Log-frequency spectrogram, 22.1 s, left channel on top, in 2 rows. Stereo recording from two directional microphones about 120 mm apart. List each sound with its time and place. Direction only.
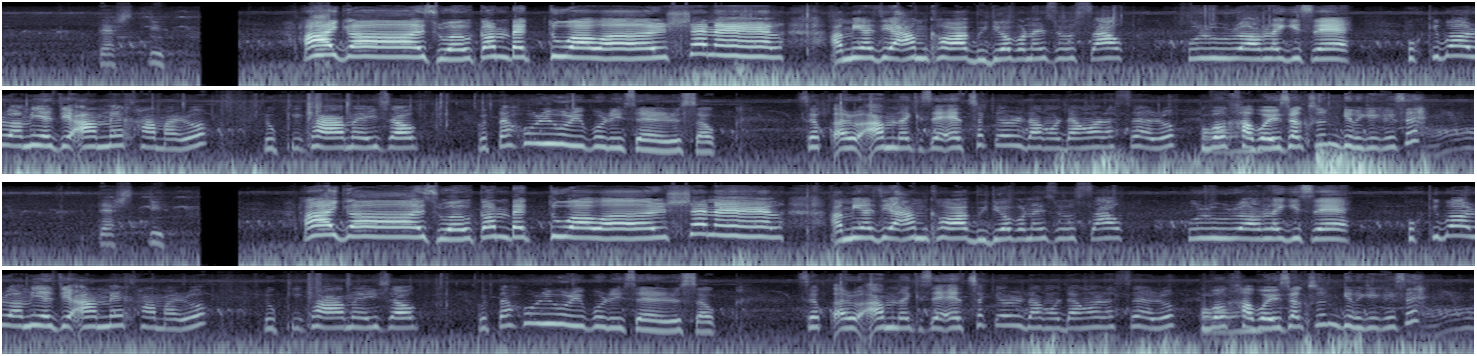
0.7 s speech: 25° right (ahead or behind)
2.2 s speech: 15° right (ahead or behind)
6.4 s a child's voice: centre (ahead or behind); by 14.2 s 15° left (ahead or behind)
14.8 s speech: 35° left (ahead or behind)
15.2 s speech: 20° left (ahead or behind)
15.4 s a child's voice: 5° left (ahead or behind)
20.1 s speech: 15° left (ahead or behind)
